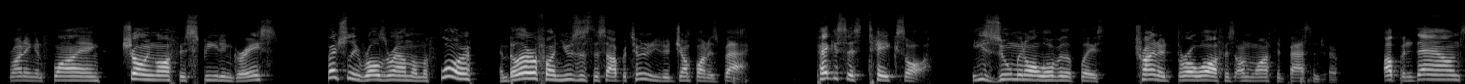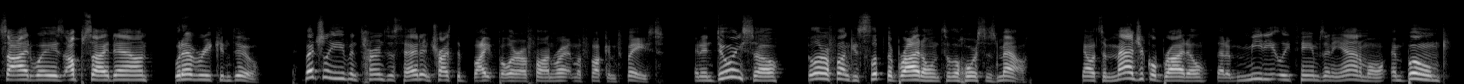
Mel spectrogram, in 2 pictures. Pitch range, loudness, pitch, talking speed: 180-230 Hz, -24 LUFS, 205 Hz, 190 wpm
